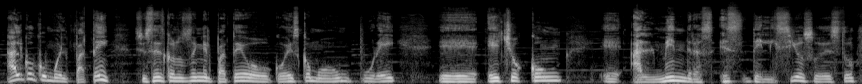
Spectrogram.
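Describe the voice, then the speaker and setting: A man's voice: a little high, a little mellow, no room sound. A man hosting a radio program in a casual, chatty way, wandering with fillers and correcting himself as he goes. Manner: chatty and meandering, many fillers and self-corrections. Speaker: radio host. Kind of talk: casual radio talk about travel.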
